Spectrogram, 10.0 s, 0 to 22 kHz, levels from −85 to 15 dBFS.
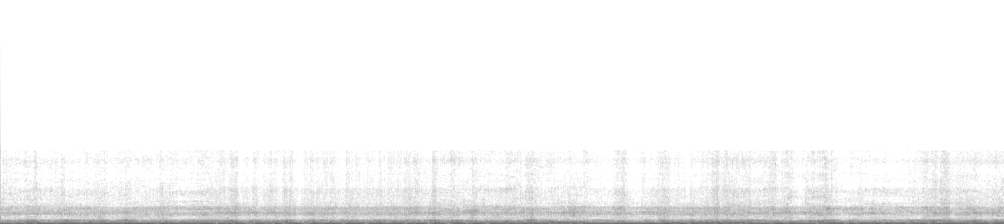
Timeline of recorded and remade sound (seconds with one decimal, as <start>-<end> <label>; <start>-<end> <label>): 0.0-2.1 remade; 2.1-4.4 recorded; 4.4-6.5 remade; 6.5-7.3 recorded; 7.3-10.0 remade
